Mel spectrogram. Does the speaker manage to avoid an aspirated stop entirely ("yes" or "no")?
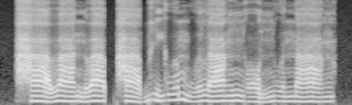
yes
